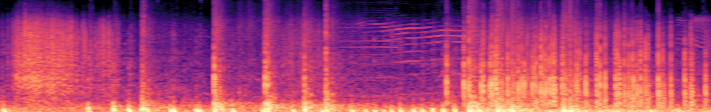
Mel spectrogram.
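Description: Star mine fireworks finale: a rapid barrage of aerial shell bursts, booms and crackles following one another in quick succession, densest and loudest in the second half.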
